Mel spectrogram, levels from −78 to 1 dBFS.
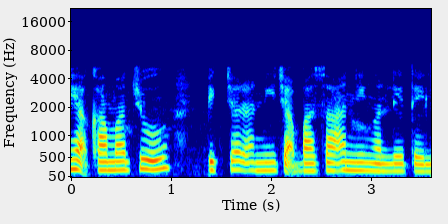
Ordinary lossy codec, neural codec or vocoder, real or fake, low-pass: AAC, 48 kbps; none; real; 5.4 kHz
